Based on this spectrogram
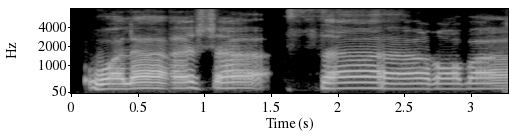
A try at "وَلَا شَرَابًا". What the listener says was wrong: শা টান হবে না।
